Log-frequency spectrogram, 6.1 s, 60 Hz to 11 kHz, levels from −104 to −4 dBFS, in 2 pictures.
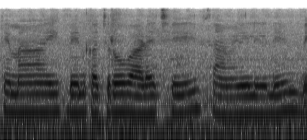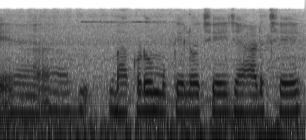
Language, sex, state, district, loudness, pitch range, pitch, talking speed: Gujarati, female, Gujarat, Gandhinagar, -15 LUFS, 160-165 Hz, 165 Hz, 135 wpm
